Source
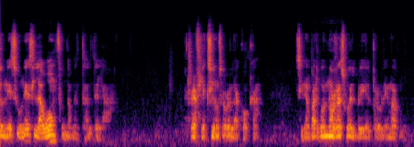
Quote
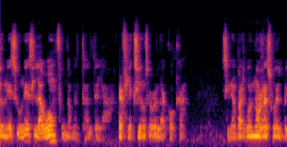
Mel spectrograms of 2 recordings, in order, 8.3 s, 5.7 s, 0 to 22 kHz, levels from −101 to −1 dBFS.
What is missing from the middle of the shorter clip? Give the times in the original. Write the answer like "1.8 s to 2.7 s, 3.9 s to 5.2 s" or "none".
2.2 s to 3.6 s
